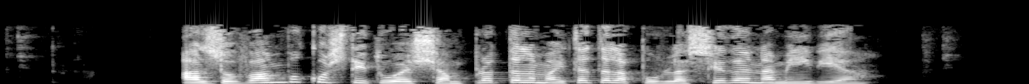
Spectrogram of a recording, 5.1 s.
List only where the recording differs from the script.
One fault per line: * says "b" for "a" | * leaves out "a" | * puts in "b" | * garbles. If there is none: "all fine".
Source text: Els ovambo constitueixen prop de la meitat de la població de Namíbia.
all fine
